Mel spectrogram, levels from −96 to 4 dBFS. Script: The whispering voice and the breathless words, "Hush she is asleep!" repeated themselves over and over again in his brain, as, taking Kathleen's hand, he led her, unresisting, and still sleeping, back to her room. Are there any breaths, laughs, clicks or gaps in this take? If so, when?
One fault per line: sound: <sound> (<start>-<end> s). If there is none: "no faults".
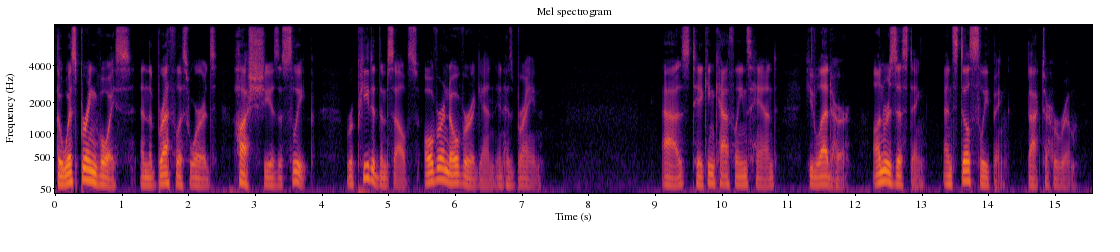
no faults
